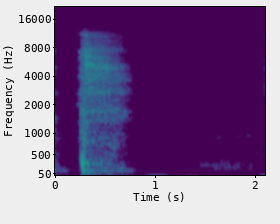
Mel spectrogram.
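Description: A single audible breath from a man, close to the microphone, lasting about half a second and fading away.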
